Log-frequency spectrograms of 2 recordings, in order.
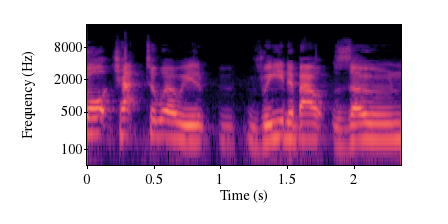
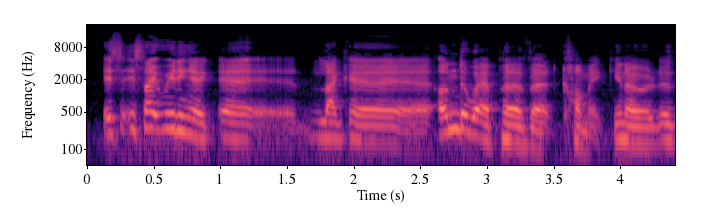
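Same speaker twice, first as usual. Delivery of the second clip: ordinary delivery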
